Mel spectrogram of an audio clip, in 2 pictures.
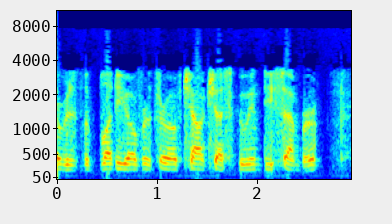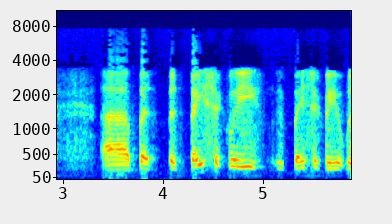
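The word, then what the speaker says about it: Ceaușescu: Ceausescu in Romania.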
